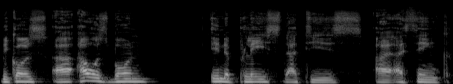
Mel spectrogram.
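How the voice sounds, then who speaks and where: A man from eastern Congo, speaking as a guest in an interview, measured and hesitant with many pauses and fillers. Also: mid-range voice, fairly even intonation, warm tone. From Eastern Democratic Republic of Congo. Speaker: guest, community organization founder. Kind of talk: interview conversation.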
